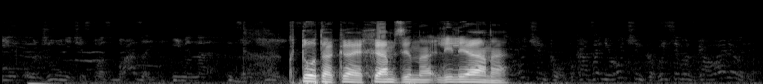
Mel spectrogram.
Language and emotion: Russian, angry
